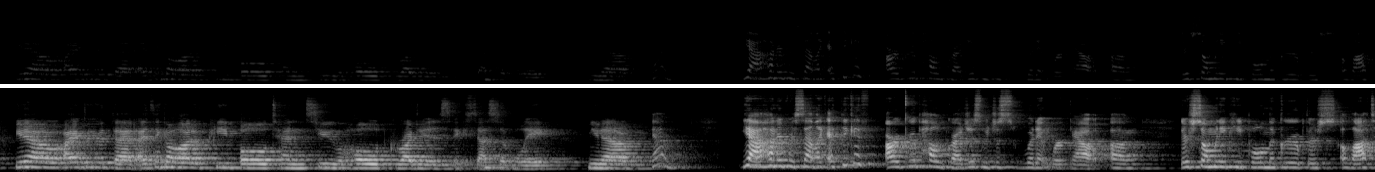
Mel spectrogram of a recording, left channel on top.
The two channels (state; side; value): quieter; left; 37.7 dB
